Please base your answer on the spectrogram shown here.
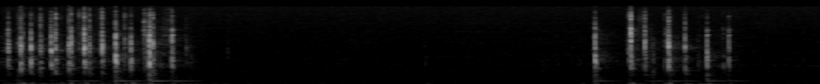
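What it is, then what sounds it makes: Mechanical keyboard with plastic keycaps. A compact cream mechanical keyboard with plastic keycaps is typed on slowly with the fingertips. A quick run of bright, crisp key clicks is followed by a near-silent pause, then a second shorter burst of clacks. Each keystroke snaps off almost instantly.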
